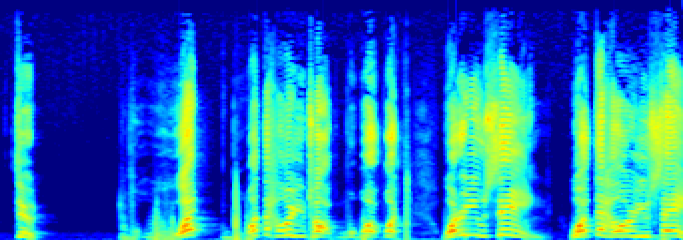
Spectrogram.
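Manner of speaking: play-acted loud, high-pitched screamed stammering, stretched "what". Retelling yelling at a drive-thru speaker: retelling a scream. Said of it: "I'm screaming this out".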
